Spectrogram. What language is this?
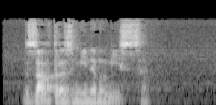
Ukrainian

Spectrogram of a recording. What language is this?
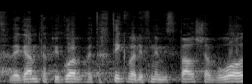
Hebrew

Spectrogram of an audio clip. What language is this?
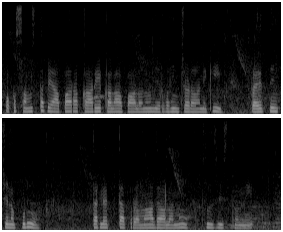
Telugu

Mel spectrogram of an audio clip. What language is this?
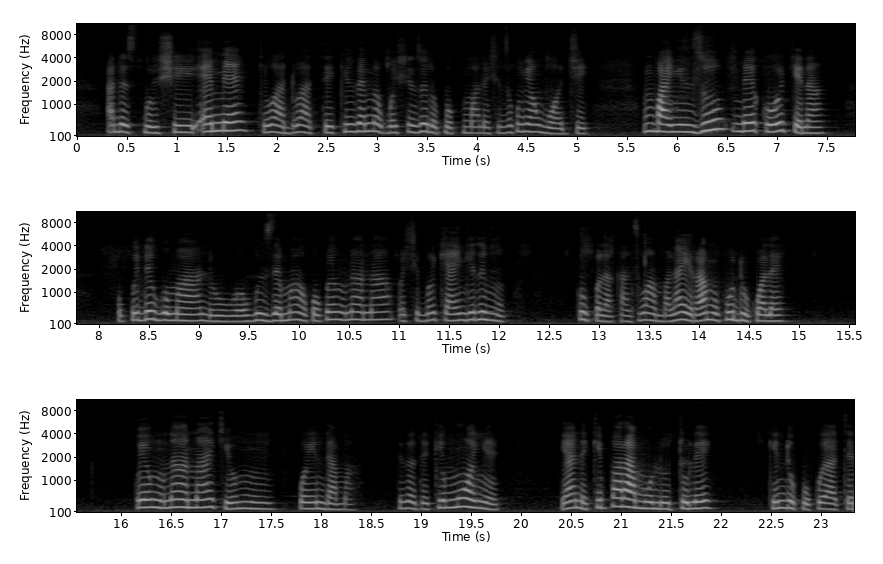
Eloyi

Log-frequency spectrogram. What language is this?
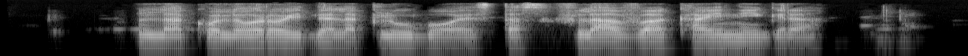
Esperanto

